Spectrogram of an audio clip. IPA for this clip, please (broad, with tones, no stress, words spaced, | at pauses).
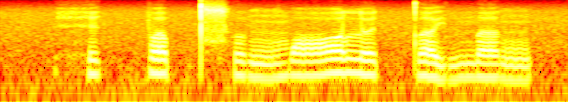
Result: hɪ˨˥k̚pɐ˧p̚ t͡sʰʊ˨˩ŋmɔː˨˥ lɵ˨˥t̚t̪ɐ˨˩j n̪ɐ˨˩ŋ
